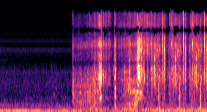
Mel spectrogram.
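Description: Skateboard wheels rolling on rough asphalt, starting suddenly about a second and a half in, then a run of sharp clacks and knocks as the board hits a concrete curb and the skater slams off it on a failed trick.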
